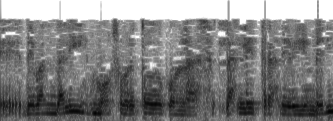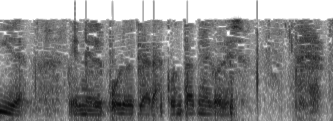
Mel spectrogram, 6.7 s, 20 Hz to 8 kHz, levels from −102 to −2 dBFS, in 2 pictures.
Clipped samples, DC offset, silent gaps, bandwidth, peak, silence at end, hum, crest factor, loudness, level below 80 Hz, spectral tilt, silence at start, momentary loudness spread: under 0.1%; under 0.1%; none; 5 kHz; 0 dBFS; 0 s; none; 12 dB; -13 LUFS; -42 dBFS; -8 dB/octave; 0 s; 7 LU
